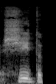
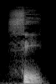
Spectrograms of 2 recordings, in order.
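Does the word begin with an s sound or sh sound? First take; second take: sh; s. First: The word begins with a sh sound. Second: The word begins with an s sound. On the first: The speaker calls it wrong. "シートって言っちゃダメですよ。" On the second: The speaker calls it right. "背の口をして、"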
